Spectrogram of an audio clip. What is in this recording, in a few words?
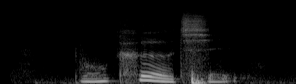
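"bu ke qi", Chinese; 不客气; どういたしまして; HSK Level One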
